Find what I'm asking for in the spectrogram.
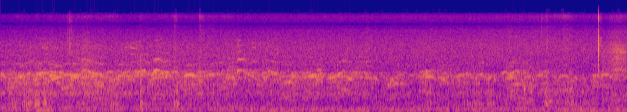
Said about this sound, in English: Oh, here go the geese.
